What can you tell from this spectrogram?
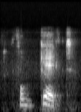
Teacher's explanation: if I pronounce the word as forget, my stress is on get. In that case, what happens is that because there's a vowel over here, it will not let the T go away.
